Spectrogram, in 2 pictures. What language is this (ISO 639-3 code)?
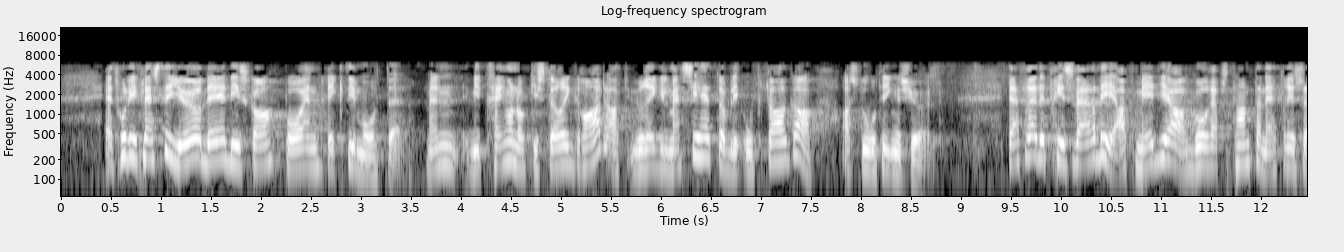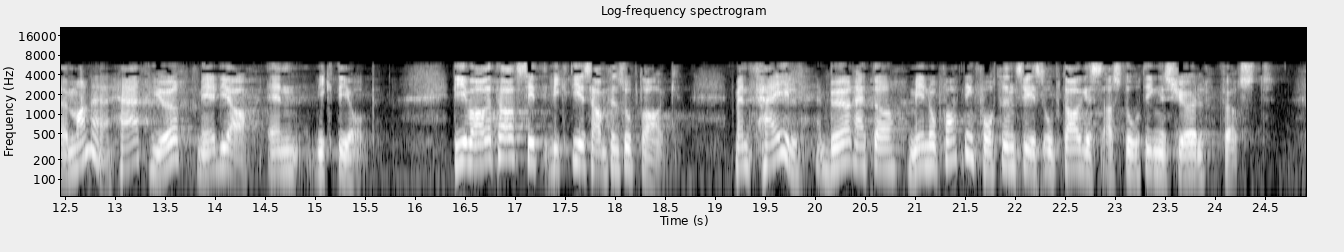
nob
